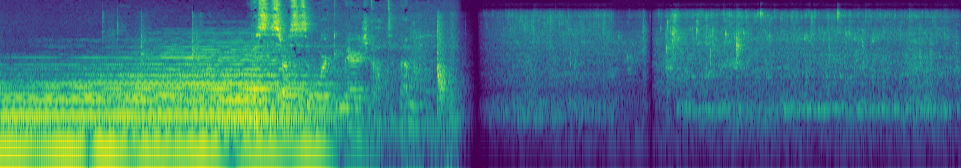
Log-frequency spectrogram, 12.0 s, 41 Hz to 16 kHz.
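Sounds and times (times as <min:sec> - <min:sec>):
faucet running into sink: 0:06.0 - 0:12.0.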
